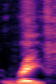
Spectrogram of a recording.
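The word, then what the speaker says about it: Ralph: three we got beef for 1200 concerning the pronunciation of its Rafe actually Michael Rafe take a look here's the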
